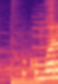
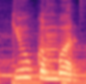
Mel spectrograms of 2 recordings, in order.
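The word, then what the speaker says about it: cucumber: कुकुम्बर गलत है, सही क्या है? क्यूकम्बर। क्यूकम्बर ये सही है।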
